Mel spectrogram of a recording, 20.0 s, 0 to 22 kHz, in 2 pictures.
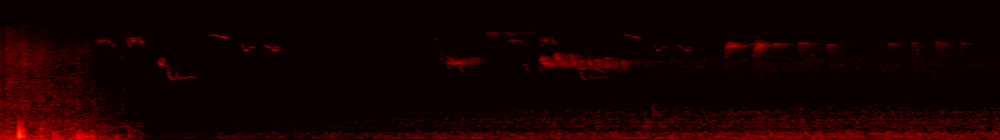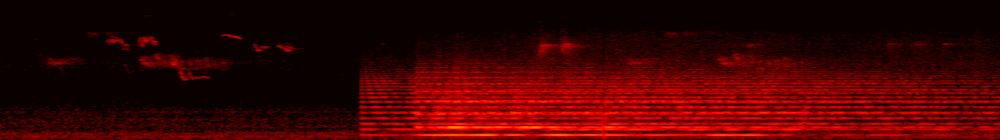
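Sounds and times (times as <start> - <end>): low steady hum: 13.6 - 20.0.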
